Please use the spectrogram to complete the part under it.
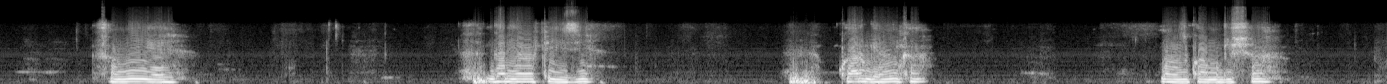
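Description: A man speaks loudly in short, forceful phrases.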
